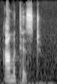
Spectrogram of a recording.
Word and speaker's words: amethyst: तो जी, अगला जो रत्न है वो है जमुनिया, जमुनिया रत्न, और इसे इंग्लिश में कहा जाता है एमेथिस्ट। एक बार फिर से, एमेथिस्ट। इसकी स्पेलिंग होती है AMETHYST, एमेथिस्ट।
